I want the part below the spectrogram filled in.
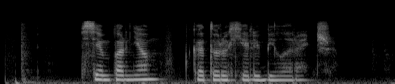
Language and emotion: Russian, sad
